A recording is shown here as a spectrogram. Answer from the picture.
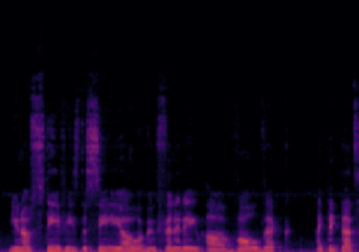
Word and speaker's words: Vulich: that Steve, Steve, he's the CEO of Infinity, Volvic. I think that's how you say his name. You know who I'm talking about. And let me see, Steve. Yeah, it's Stephen Vulich, V-U-L-I-C-H.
